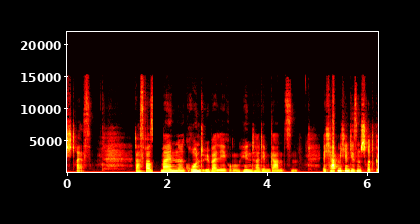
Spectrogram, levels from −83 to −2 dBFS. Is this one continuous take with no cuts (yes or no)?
no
